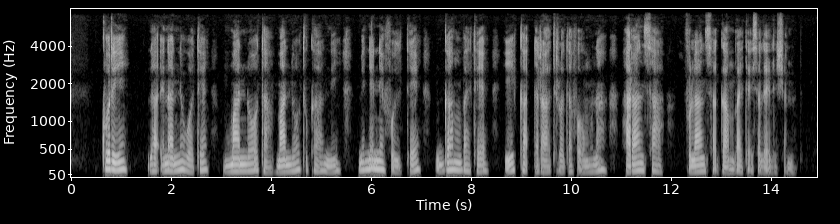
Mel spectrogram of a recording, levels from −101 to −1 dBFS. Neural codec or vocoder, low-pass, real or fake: none; 7.2 kHz; real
